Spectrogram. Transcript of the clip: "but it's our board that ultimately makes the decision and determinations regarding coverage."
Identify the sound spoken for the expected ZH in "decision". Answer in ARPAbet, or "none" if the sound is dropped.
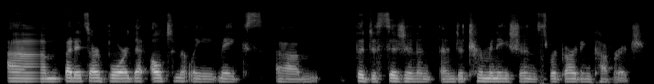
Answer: ZH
